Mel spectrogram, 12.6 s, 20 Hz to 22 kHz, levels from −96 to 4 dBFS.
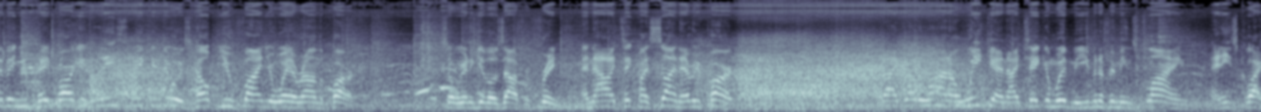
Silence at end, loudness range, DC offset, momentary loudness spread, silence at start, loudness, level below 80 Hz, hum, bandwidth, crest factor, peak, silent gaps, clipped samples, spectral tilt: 0 s; 3 LU; 0.3%; 6 LU; 0 s; -16 LUFS; -50 dBFS; none; over 20 kHz; 14 dB; -2 dBFS; none; under 0.1%; -4 dB/octave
